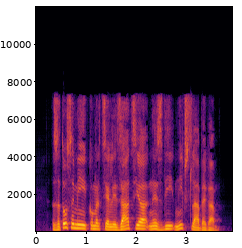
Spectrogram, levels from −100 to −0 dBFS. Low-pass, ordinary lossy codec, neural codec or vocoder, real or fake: 7.2 kHz; AAC, 48 kbps; codec, 16 kHz, 4 kbps, X-Codec, HuBERT features, trained on LibriSpeech; fake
